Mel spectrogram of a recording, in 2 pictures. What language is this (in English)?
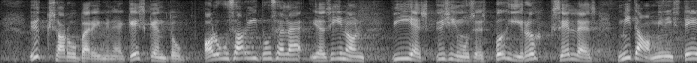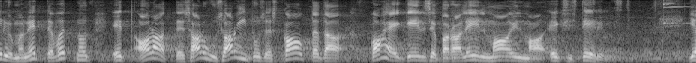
Estonian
